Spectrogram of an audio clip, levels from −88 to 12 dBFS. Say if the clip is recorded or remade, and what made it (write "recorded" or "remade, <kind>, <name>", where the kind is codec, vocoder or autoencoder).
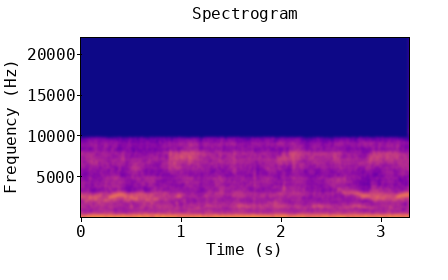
remade, codec, HILCodec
